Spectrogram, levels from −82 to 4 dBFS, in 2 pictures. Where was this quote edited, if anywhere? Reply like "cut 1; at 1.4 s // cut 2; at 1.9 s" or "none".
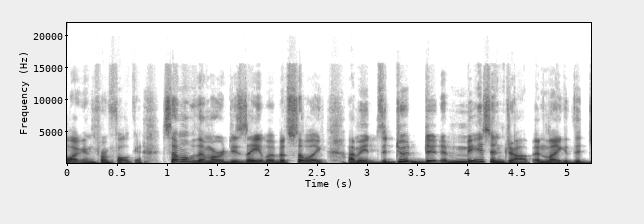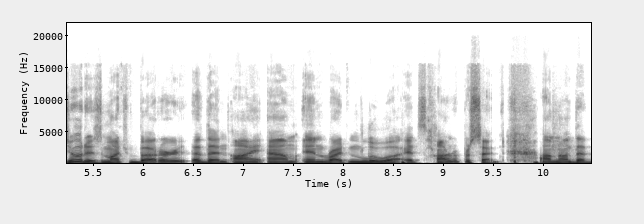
none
